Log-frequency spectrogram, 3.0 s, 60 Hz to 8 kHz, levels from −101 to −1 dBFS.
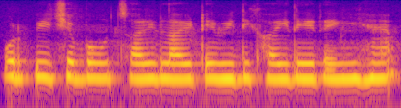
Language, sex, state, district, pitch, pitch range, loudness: Hindi, female, Uttar Pradesh, Shamli, 230 Hz, 225-235 Hz, -14 LUFS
